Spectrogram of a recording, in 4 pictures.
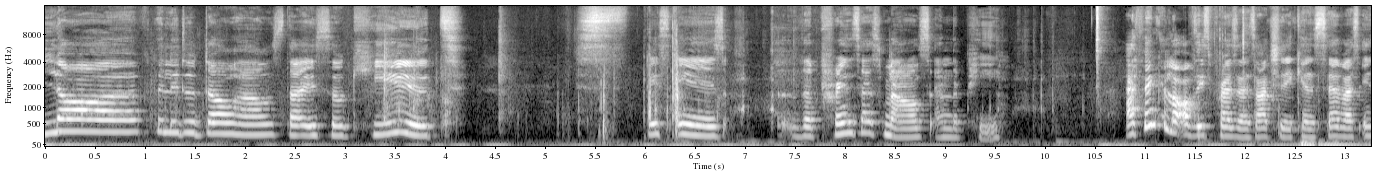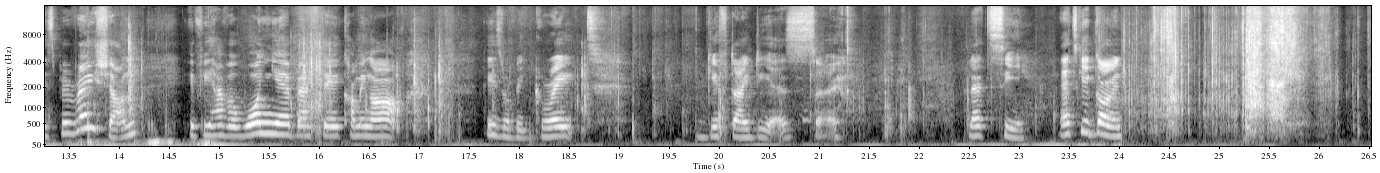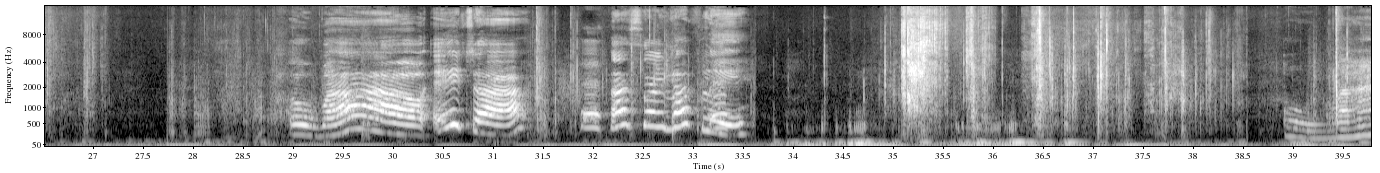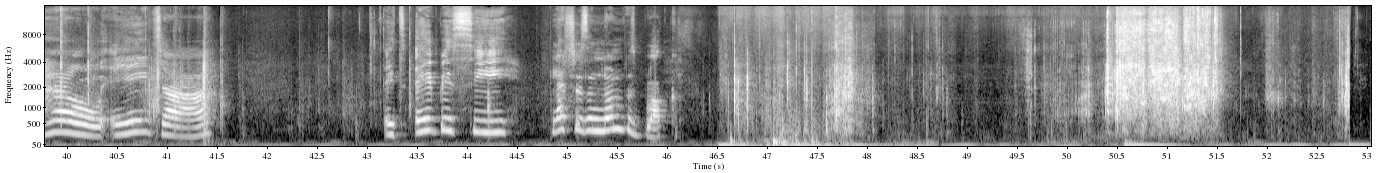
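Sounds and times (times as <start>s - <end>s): wrapping paper crinkling and tearing: 15.4s - 19.8s, 21.1s - 29.2s, 29.8s - 33.7s, 34.8s - 43.5s, 46.5s - 53.0s
paper tearing and crumpling: 23.6s - 27.2s, 31.3s - 33.5s, 34.9s - 38.6s, 46.5s - 48.8s, 49.6s - 53.0s.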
